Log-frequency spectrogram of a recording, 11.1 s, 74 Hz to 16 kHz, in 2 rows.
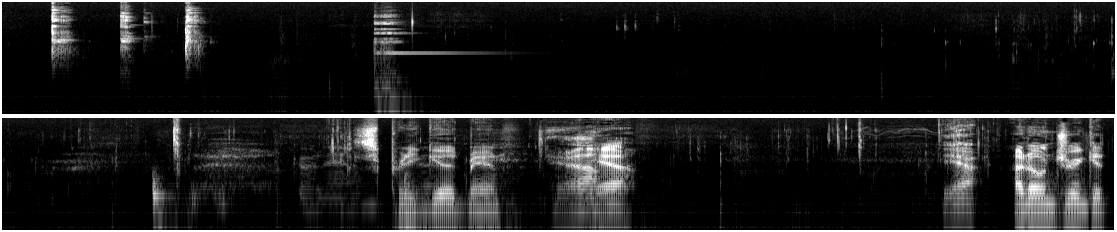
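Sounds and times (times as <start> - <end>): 
low hum: 0.0 - 11.1
glasses of bourbon clinking in a toast: 0.2 - 1.1, 1.8 - 2.7
speech: 7.4 - 8.8, 10.3 - 11.1.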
